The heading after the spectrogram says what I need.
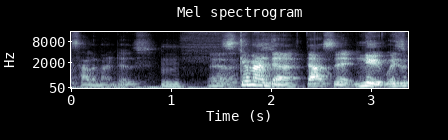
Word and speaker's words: Scamander: Set in the 1920s, it tells the story of Newt Salamander, who is a magical zoologist.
